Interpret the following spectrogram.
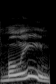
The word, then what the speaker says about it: Melin: be back so so keith olbermann mispronounced my name twice he called me mean melon mean melon melon and it's Moline dude it's mean Moline it rhymes um so I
